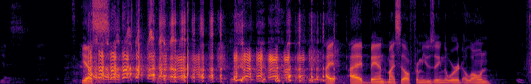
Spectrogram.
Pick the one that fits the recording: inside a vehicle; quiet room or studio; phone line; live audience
live audience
